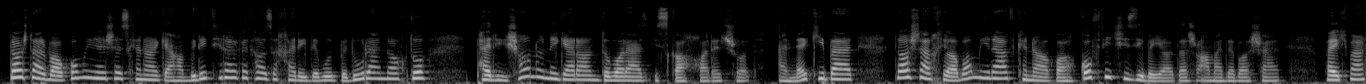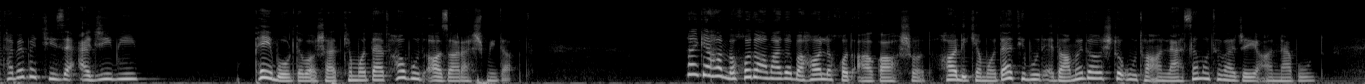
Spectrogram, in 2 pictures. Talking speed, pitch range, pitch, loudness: 170 wpm, 165-265 Hz, 205 Hz, -26 LUFS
